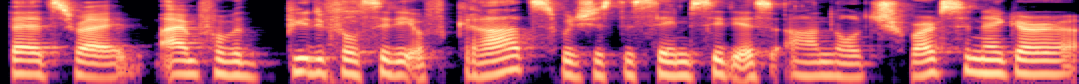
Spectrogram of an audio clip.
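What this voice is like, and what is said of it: Austrian accent. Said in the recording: “The accent that you all uh, discover is because I'm from Austria”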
